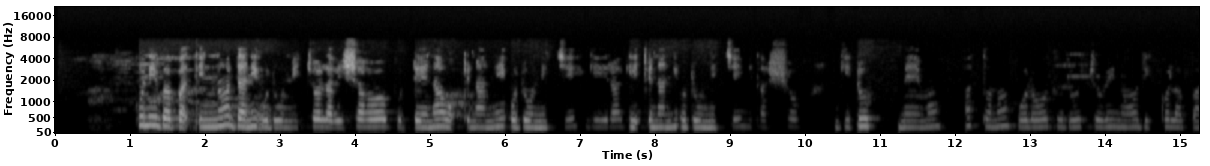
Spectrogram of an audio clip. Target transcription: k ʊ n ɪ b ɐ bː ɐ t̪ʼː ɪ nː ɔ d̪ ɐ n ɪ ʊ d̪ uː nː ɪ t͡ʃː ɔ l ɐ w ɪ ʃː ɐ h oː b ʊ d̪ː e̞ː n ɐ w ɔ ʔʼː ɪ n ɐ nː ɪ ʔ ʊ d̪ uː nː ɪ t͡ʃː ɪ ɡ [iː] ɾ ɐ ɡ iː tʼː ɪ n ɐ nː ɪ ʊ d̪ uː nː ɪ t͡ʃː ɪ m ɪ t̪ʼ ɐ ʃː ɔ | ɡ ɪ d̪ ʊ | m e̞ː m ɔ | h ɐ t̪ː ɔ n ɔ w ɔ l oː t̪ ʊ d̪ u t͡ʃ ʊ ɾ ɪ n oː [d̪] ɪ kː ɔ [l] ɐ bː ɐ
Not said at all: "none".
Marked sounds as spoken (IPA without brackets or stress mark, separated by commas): iː, d̪, l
